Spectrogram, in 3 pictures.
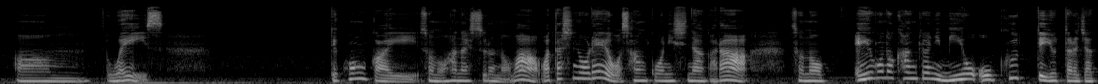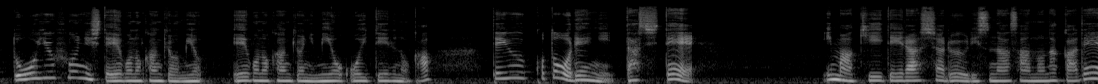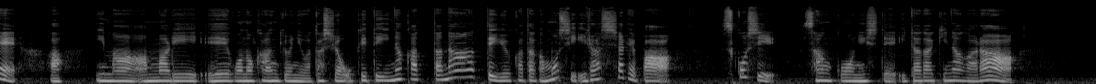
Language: English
